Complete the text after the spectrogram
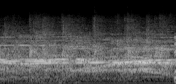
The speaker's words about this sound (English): There are so many women screaming. If one of your girlfriends is screaming that loud, look at her like this.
